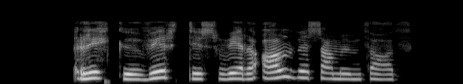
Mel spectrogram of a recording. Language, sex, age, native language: Icelandic, male, 11, Icelandic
